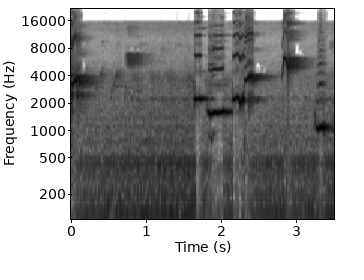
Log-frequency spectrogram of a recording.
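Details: A white-rumped shama gives a sparse song to provoke other shamas: faint notes, then short clear whistles, a falling slur and a high piping note, separated by pauses with steady low hum.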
